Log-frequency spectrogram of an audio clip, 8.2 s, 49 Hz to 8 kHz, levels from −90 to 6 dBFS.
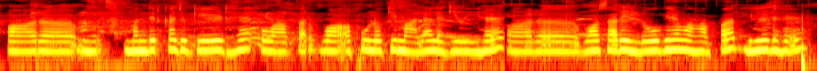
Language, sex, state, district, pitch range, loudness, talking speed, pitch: Hindi, female, Uttar Pradesh, Budaun, 205-220 Hz, -18 LUFS, 175 wpm, 210 Hz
